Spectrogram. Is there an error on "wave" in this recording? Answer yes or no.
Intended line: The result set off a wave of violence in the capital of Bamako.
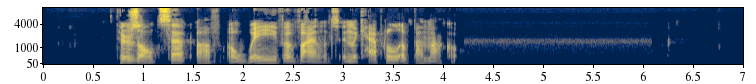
no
